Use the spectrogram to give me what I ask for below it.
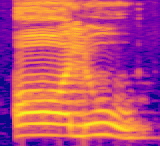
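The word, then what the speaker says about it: قَالُوا: ഖാലൂ, ഇവിടെ ഖാലൂ വാവ് മദ്ദുണ്ട്, 2 ഹറക്കത്ത് നീട്ടി ഓതണം കേട്ടോ. ഖാലൂ, ഇവിടെ അലിഫിൻ്റെ മുകളിൽ സുക്കൂന് വന്നാൽ നമ്മൾ ഇവിടെ പ്രത്യേകിച്ചൊരു ശബ്ദം കൊടുക്കുന്നില്ല.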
